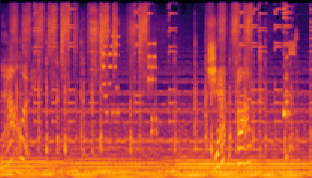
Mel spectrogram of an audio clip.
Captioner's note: computer beeping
